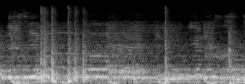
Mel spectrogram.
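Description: Fireworks bursting overhead, several sharp bangs with crackle in the first half and another bang near the end, over loud music playing through the display's sound system.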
